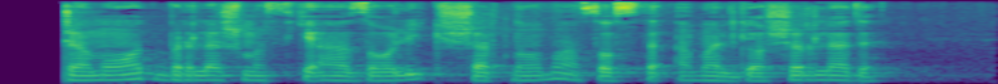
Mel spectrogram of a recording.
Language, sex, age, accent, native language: Uzbek, male, 18-24, Jizzax, Uzbek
